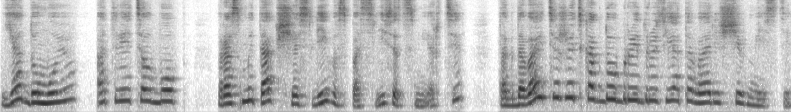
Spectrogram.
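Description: A fairly slow pace from a woman with a high-pitched voice. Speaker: storyteller. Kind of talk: reading a fairy tale aloud. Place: home room. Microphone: webcam.

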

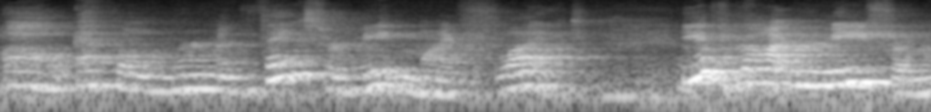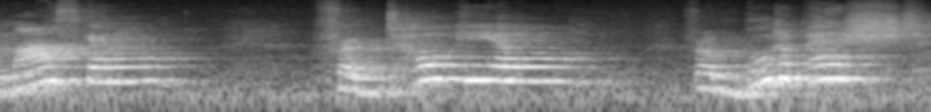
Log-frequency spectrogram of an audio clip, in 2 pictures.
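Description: In strong room echo, a woman with a high pitch speaks at a very slow pace with very wide pitch swings. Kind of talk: impromptu speech. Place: hall. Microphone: camera far.

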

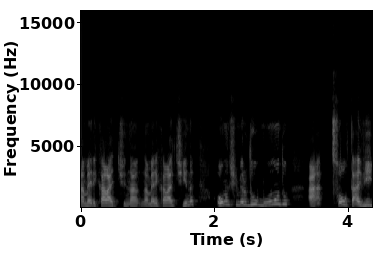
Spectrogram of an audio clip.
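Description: A man's raised, projected voice at an extremely high pitch, bright and sharp in tone with lively intonation, against a quiet background. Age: 30s. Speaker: gaming youtuber. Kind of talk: casual interview chat. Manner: halting, repeats words. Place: home room. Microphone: video call.

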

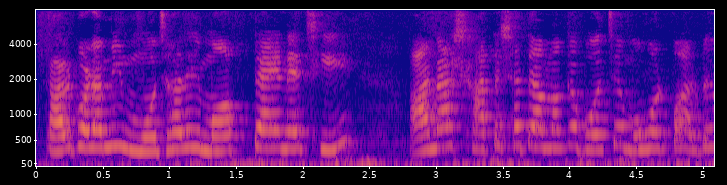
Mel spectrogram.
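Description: With audible room echo, a woman speaks at an extremely high pitch with ordinary pitch variation. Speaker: mother vlogger. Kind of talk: talking to child and viewers. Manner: loud scolding.

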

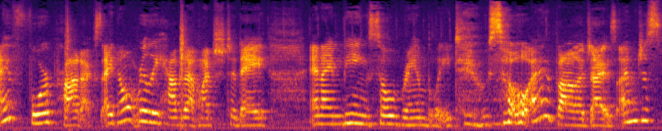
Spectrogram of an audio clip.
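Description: A woman at a moderate pace with lively intonation, over light background noise. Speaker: beauty vlogger. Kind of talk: casual vlog chat. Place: home room. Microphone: phone near.

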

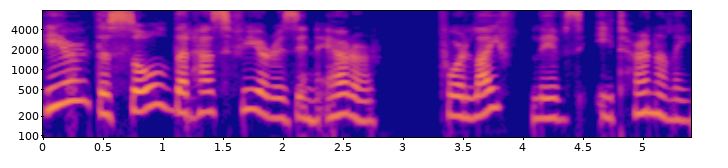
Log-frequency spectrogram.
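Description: Lively intonation marks a woman's medium-pitched voice. She speaks at a very slow pace in a very clean recording with a silent background. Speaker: audiobook narrator; stage performer. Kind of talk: audiobook reading of spiritual dialogues.

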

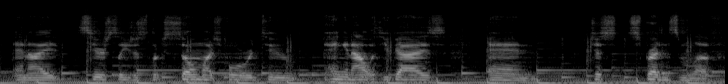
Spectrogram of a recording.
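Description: A man with an American accent at a fairly slow pace, with clear music playing in the background. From Indiana, USA. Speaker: gamer and streamer. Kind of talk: casual talk to camera. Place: home room.

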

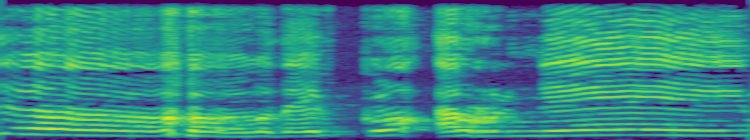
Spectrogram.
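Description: The speaker uses a high-pitched, put-on character voice. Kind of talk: story reading with character voices. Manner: distressed, tearful. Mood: exaggerated, expressive delivery.

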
